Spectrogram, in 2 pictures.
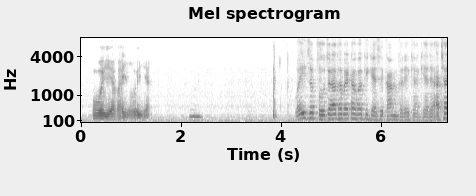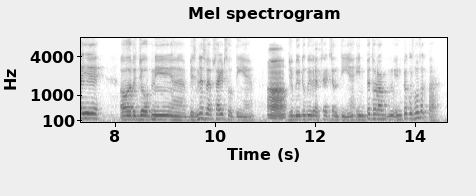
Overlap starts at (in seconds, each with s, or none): none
